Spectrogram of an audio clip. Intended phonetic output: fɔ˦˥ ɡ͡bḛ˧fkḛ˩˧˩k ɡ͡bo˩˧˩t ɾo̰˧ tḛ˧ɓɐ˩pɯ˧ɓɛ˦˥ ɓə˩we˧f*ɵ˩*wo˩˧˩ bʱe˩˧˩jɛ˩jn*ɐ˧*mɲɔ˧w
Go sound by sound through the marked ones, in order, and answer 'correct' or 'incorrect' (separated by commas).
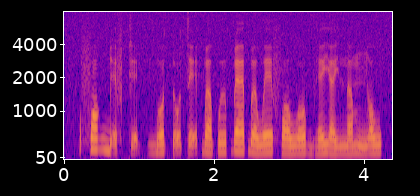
incorrect, incorrect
